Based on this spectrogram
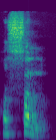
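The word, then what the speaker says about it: hustle: हो तापरे स हस टी को साइलेंट हसल हसल हसल रो अर्थ द्रुत काम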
